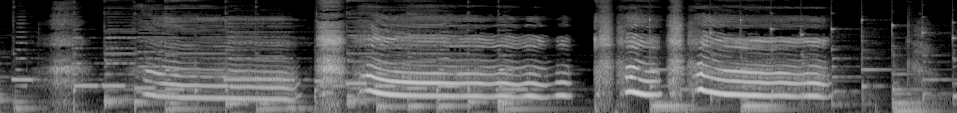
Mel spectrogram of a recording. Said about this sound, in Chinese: 乔治经过一个宿营地，一只狐狸站在帐篷边，正呜呜的哭着。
